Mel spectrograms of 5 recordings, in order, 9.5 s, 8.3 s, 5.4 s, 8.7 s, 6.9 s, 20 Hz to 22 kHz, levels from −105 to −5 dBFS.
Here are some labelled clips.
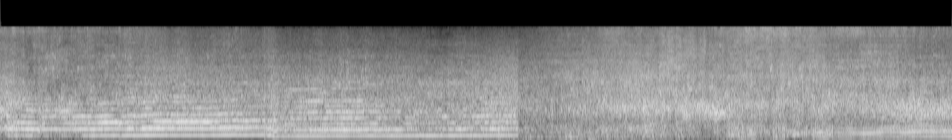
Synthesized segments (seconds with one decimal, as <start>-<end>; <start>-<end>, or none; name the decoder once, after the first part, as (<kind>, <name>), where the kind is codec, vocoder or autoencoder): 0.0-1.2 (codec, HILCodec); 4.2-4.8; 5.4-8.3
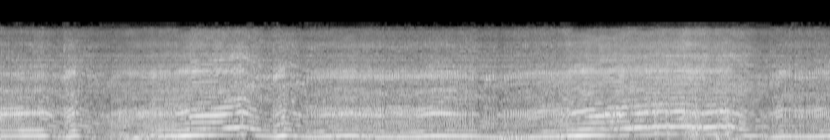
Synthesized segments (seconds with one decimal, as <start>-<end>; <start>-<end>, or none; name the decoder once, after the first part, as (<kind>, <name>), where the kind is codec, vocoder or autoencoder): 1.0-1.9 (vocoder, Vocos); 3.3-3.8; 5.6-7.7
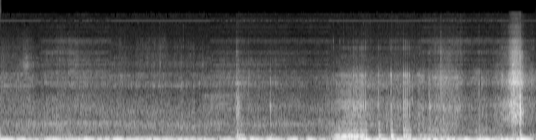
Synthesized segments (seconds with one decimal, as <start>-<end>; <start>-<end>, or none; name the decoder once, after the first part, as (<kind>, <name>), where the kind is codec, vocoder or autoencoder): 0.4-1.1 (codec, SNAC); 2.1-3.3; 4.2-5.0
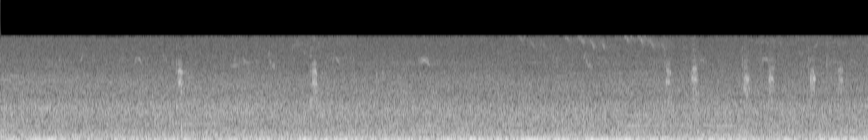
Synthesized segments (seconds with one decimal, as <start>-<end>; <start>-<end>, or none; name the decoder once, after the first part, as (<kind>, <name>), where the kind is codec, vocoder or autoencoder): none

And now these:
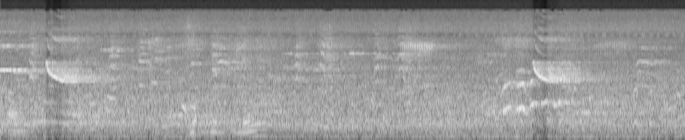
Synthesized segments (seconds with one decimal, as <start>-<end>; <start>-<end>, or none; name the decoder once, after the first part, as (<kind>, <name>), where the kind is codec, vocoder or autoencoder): 4.8-5.8 (vocoder, BigVGAN v2)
